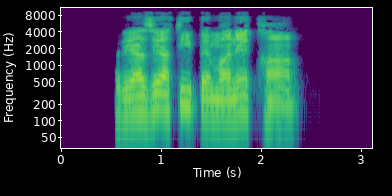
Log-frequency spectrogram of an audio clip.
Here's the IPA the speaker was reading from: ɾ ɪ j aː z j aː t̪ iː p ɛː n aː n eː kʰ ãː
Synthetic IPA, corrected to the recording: ɾ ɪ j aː z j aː t̪ iː p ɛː m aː n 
